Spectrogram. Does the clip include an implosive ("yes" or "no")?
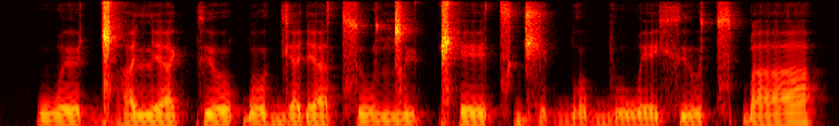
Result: yes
